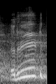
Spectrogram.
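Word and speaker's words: read: रेड Hindi में रेड अब इसको रेड पढ़ेंगे नॉट अ रीड ठीक है रीड नहीं पढ़ेंगे क्योंकि इसका थर्ड फॉर्म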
